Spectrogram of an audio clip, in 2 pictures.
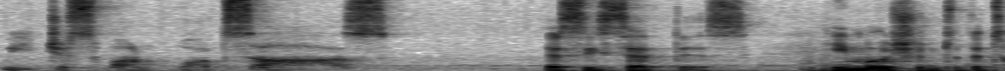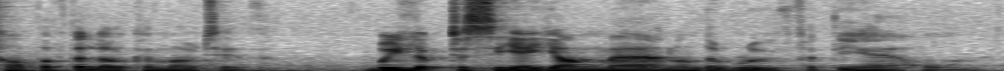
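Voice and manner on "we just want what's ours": whispered, rasping demonic voice. Retelling what the lead trespasser answered, in a demonic gravelly voice. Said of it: "in a demonic gravelly voice".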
